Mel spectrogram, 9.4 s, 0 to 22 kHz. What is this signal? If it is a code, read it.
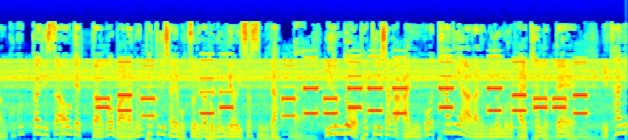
DTMF, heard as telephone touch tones, dialled by hand, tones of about 190 ms, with speech in Korean. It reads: *81 6# 1B4DCB D C8**5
